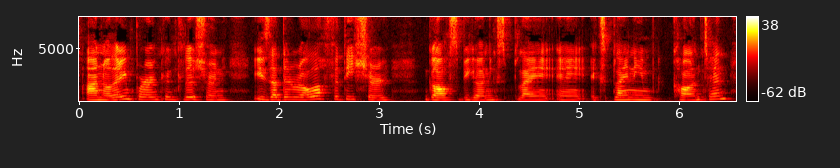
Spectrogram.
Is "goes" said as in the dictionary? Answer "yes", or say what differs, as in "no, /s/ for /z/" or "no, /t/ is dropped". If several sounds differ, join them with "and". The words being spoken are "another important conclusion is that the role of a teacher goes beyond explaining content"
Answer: no, /s/ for /z/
